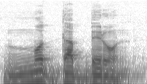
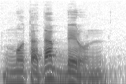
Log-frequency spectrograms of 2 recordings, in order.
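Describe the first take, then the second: First: The t merges into a doubled d sound. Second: The t sound is heard before the d. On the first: "This ta gets attached to the. They merge and uh, they give the sound of two dals" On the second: "instead of mutadabbirun"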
